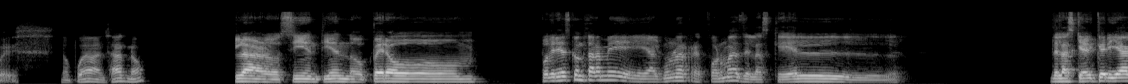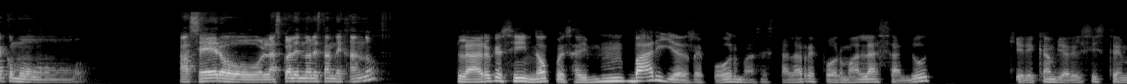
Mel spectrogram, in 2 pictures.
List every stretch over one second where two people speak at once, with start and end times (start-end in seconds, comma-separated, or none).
none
